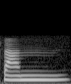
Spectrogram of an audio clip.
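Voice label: "zan3", Cantonese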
